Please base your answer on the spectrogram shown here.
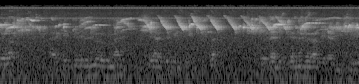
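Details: European goldfinch, male and female paired together. Bright twittering song of quick, descending high notes comes in rapid runs over a steady hiss.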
